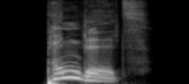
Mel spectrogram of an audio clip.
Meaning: genitive singular of Pendel
- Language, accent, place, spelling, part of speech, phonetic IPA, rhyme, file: German, Germany, Berlin, Pendels, noun, [ˈpɛndl̩s], -ɛndl̩s, De-Pendels.ogg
